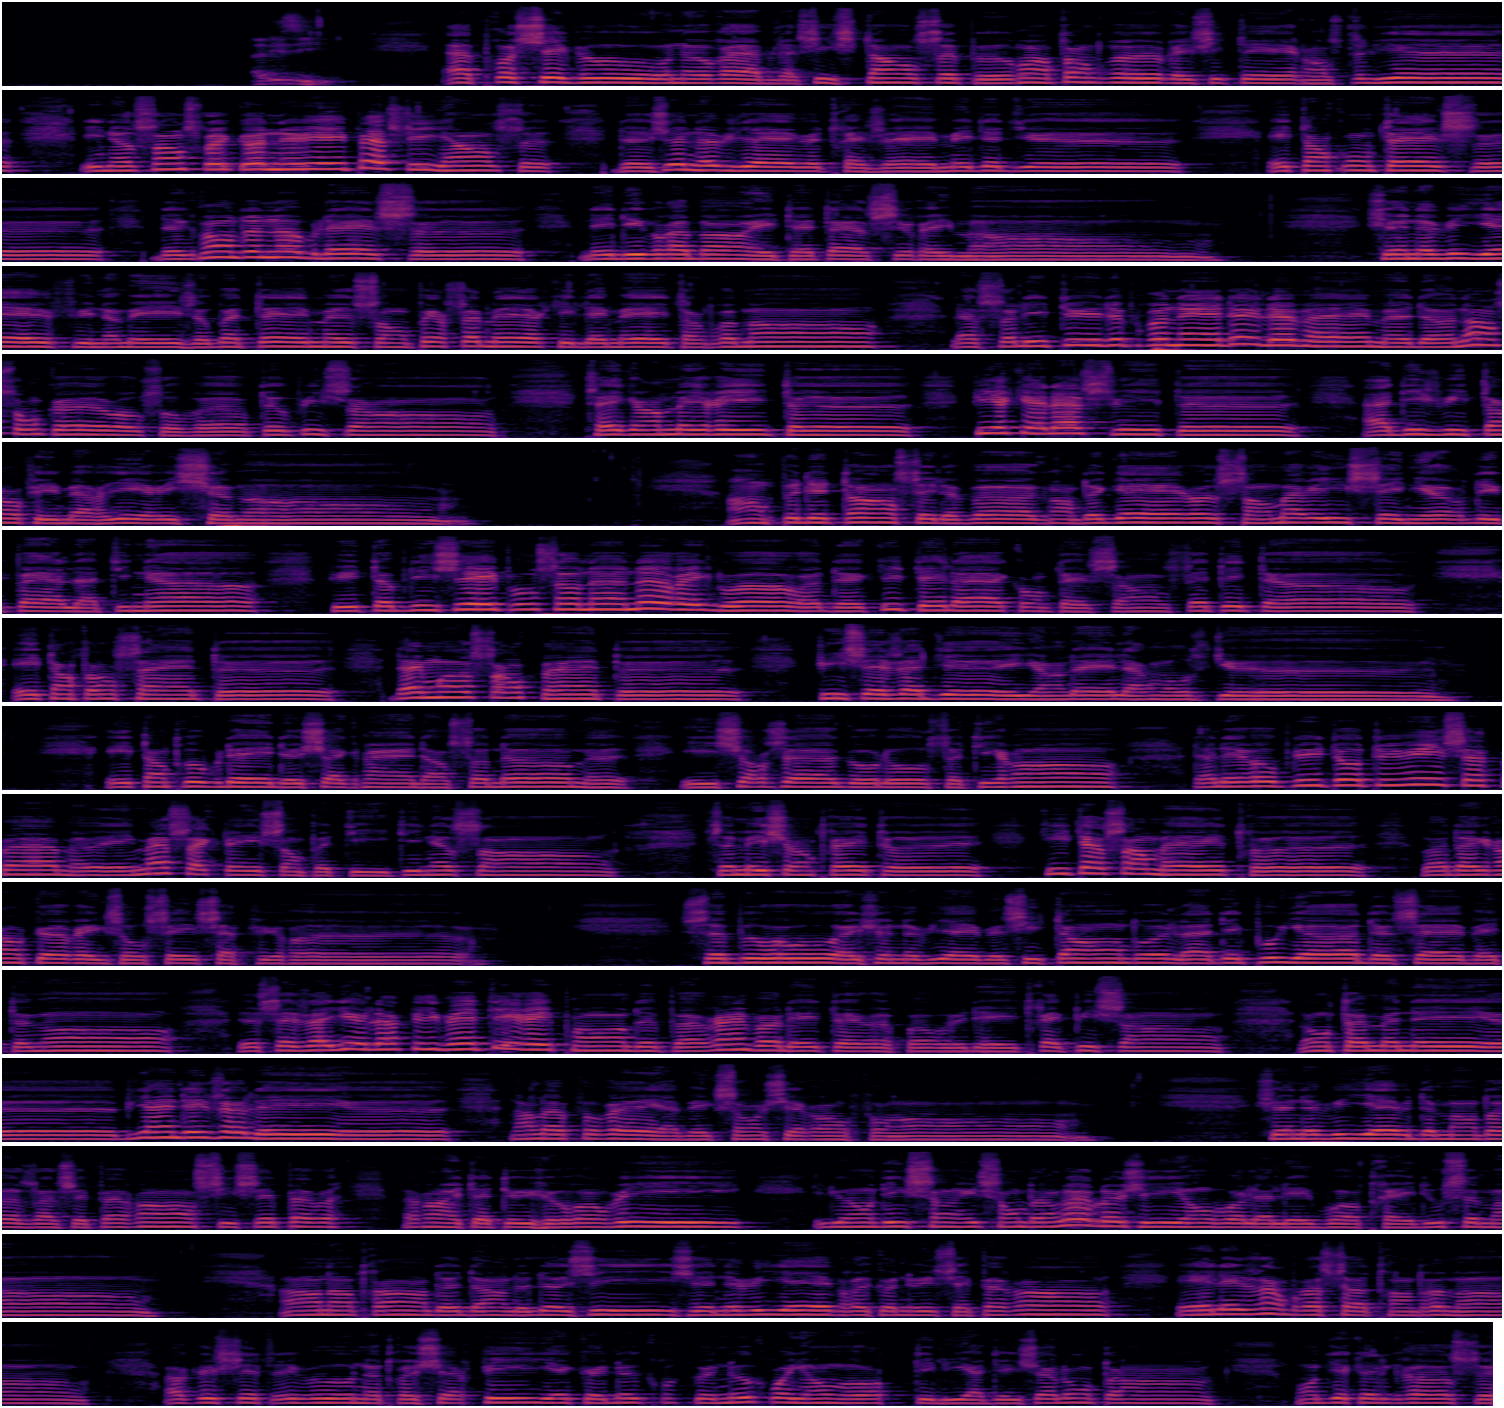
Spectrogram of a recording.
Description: Genre strophique
répertoire de chansons populaires
Pièce musicale inédite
